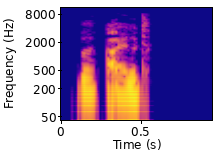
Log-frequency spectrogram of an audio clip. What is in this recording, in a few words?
"beeilt", German; adjectives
